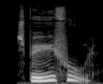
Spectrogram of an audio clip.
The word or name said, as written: spøge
